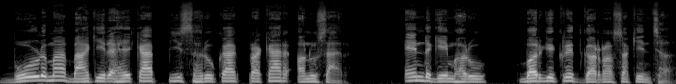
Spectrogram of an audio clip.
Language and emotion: Nepali, neutral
